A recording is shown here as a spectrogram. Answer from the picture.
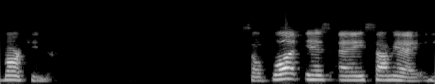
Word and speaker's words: sommelier: So what is a sommelier? And it's Sommelier. They pronounce it a Subway. Sommelier. Sommelier. It is a French word. The R is kind of silent.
